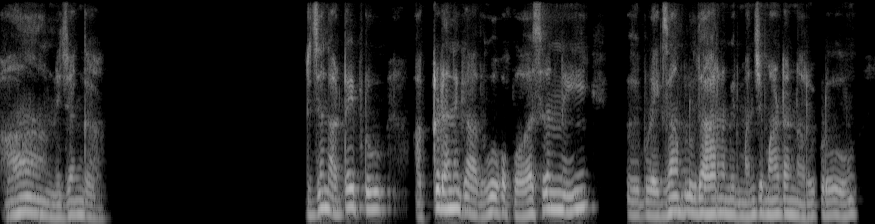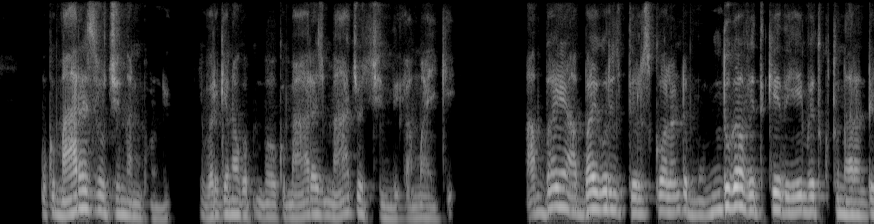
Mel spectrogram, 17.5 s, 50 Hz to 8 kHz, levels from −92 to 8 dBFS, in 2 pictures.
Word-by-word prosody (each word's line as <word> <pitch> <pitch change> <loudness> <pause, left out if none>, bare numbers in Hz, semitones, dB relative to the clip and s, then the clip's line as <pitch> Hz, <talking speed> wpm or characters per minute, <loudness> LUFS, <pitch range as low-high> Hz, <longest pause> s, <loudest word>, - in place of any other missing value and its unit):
ఆ! - - 0 0.4
నిజంగా. 125 0 -5 2.1
నిజంగా 190 +9 +3
అంటే 200 - -2
ఇప్పుడు 195 -2 -2 0.5
అక్కడ 190 +12 +3
అని 195 - +6
గాదు. 130 -5 -3
ఒక 155 - -2
పర్సన్‌ని 160 +7 +1 0.6
ఉ - - -8
ఇప్పుడు 130 +1 -4
ఎగ్జాంపుల్ 160 +5 0
ఉదాహరణ 145 0 +3
మీరు 125 -2 -4
మంచి 140 +4 0
మాట 140 +1 -1
అన్నారు. 120 -3 -4
ఇప్పుడు 130 +1 -5 0.9
ఒక 160 - -7
మ్యారేజ్ 170 +6 +5
వచ్చిందనుకోండి, 120 -9 -2 0.4
ఎవరికైనా 130 +5 -2
ఒక, 125 - -3 0.3
ఒక 115 - -13
మ్యారేజ్ 130 +3 -2
మ్యాచ్ 145 +6 -3
వచ్చింది 110 -4 -5
అమ్మాయికి. 105 -2 -9 0.8
అబ్బాయి, 190 +9 +2
అబ్బాయి 175 +6 +5
గురించి 175 -2 +1
తెలుసుకోవాలంటే 155 +2 +1
ముందుగా 175 +10 +6
వెతికేది 165 +1 +2
ఏం 160 - +2
వెతుకుతున్నారంటే 135 -4 -2
140 Hz, 125 wpm, -29 LUFS, 125-165 Hz, 2.1 s, అని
